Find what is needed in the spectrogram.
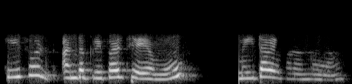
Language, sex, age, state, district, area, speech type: Telugu, female, 18-30, Telangana, Nagarkurnool, urban, conversation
